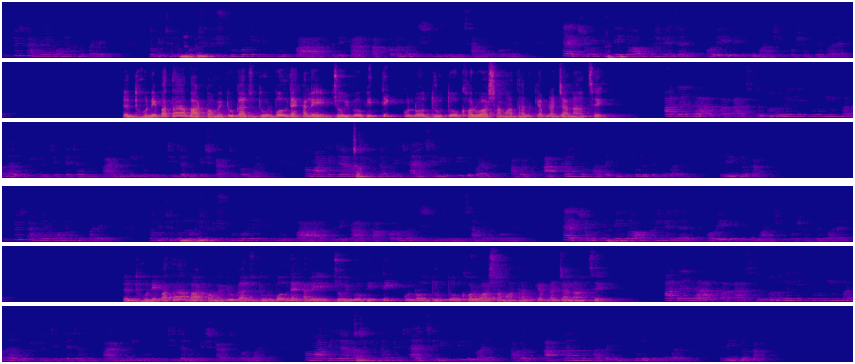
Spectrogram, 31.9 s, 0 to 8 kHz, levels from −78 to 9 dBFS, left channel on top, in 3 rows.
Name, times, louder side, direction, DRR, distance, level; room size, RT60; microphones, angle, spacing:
voice 1, 0.0-10.6 18.9-29.9 30.2-30.7, equal, 20° left, -5 dB, 1.1 m, -46 dB
voice 2, 2.2-2.6 12.1-18.2 25.7-25.8, left 5 dB, 85° left, 10 dB, 0.3 m, -28 dB
6.4 x 3.7 x 2.2 m, 0.88 s
head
